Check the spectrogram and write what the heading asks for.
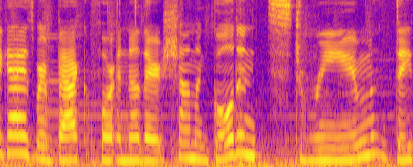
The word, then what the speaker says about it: Shyama: If you guys were here yesterday, you'll know that Shyama's an awesome illustrator, artist, designer, pattern extraordinaire. I don't know how you would describe yourself. Sure, that works. Okay. Shyama rhymes with llama.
